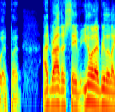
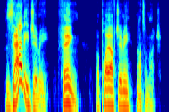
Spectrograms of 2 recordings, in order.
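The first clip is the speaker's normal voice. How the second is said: plain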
